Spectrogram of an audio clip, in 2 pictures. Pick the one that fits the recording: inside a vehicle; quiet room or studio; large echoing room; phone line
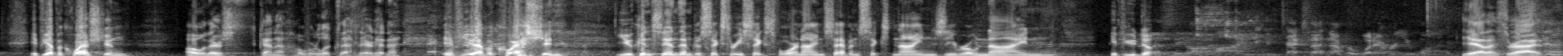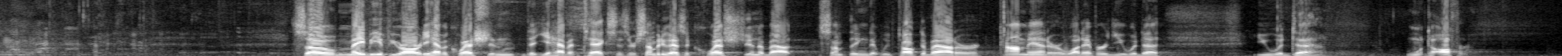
large echoing room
